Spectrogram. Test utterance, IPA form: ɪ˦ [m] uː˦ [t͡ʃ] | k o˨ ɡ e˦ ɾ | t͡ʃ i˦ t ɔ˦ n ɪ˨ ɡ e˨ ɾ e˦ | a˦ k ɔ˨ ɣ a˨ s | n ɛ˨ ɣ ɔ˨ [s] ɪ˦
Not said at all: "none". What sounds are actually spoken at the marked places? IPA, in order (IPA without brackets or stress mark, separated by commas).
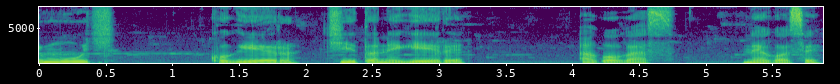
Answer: m, t͡ʃ, s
